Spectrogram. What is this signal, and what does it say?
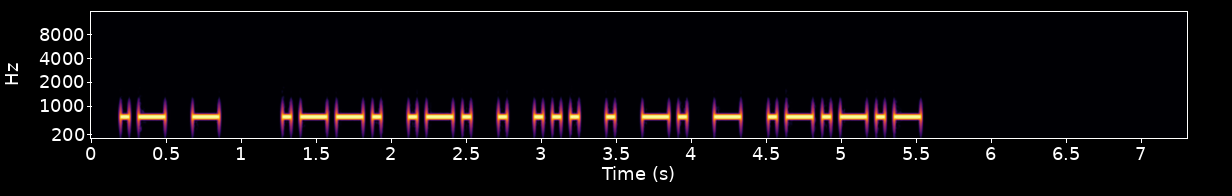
Morse code, heard as a keyed tone, about 19 wpm, 700 Hz. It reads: AT PRESENT.
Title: Sentences from Top 1000 Words - Review Part 5 - 20wpm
